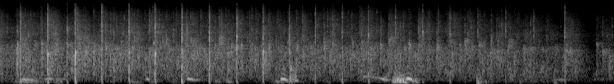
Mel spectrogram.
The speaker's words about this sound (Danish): Woo! Vi klapper lige.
